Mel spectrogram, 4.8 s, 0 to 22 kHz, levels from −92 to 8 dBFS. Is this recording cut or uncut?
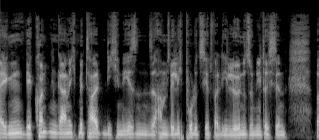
cut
